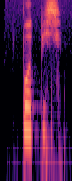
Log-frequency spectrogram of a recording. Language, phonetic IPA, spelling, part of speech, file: Russian, [ˈpotpʲɪsʲ], подпись, noun, Ru-подпись.ogg
- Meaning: 1. signature 2. caption, inscription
